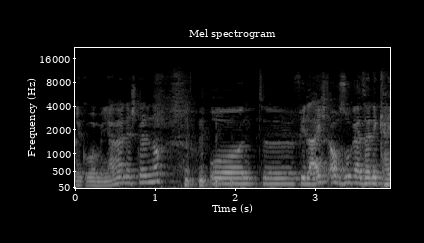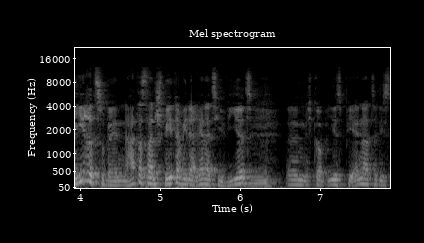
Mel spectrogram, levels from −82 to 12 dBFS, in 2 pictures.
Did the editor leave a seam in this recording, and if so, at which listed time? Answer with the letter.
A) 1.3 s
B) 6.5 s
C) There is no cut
C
